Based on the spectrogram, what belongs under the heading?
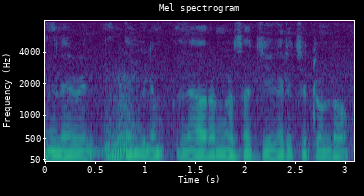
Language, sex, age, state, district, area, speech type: Malayalam, male, 30-45, Kerala, Palakkad, rural, read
